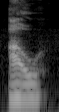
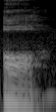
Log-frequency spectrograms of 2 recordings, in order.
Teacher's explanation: in West Kerry and in parts of South Kerry has become ow, whereas in most of Munster it has remained aw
